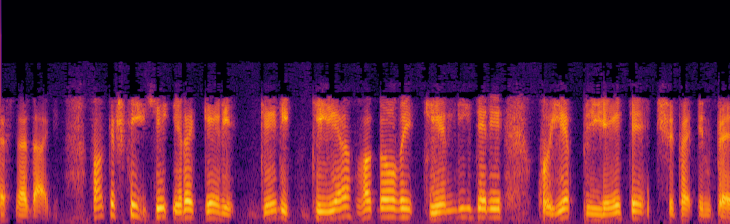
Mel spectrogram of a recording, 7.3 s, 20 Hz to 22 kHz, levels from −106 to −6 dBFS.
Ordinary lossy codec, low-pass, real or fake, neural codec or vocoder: MP3, 32 kbps; 7.2 kHz; fake; codec, 16 kHz, 1.1 kbps, Voila-Tokenizer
